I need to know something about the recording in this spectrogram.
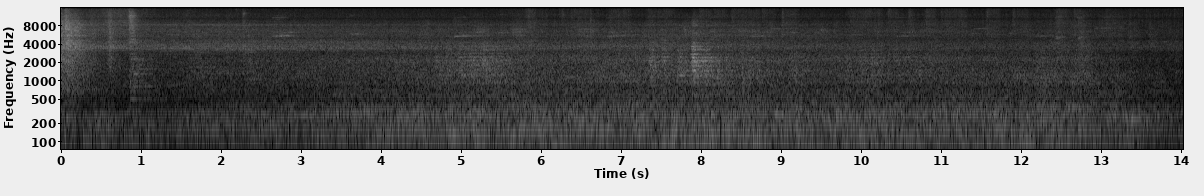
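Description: Otis traction elevator car travelling up several floors: a steady low rumble that builds in the first few seconds as the car gets under way, holds even, and eases off near the end as it slows for the floor.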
